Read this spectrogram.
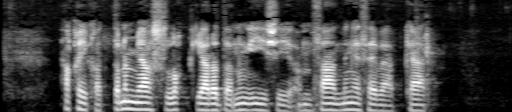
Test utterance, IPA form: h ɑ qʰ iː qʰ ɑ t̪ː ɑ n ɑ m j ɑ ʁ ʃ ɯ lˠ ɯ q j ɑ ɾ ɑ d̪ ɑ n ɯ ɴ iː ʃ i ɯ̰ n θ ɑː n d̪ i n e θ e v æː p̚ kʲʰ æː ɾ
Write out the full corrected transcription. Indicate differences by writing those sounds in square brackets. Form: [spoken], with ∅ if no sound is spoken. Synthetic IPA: h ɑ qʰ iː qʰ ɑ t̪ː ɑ n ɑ m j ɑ ʁ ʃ ɯ lˠ ɯ q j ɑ ɾ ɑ d̪ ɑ n ɯ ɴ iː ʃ i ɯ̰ n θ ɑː n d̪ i [ŋ] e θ e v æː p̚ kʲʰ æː ɾ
